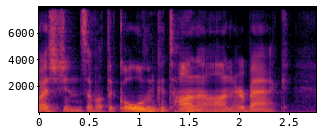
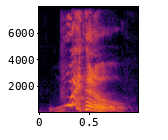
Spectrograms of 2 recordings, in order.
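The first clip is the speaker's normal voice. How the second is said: loud, high showman call; Discord voice; 9 dB louder than usual. A narrator's reading. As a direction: grab everyone's attention.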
